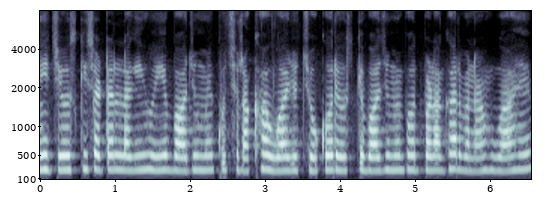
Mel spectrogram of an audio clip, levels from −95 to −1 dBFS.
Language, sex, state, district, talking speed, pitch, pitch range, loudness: Hindi, female, Uttarakhand, Tehri Garhwal, 220 wpm, 245 Hz, 235-250 Hz, -16 LUFS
